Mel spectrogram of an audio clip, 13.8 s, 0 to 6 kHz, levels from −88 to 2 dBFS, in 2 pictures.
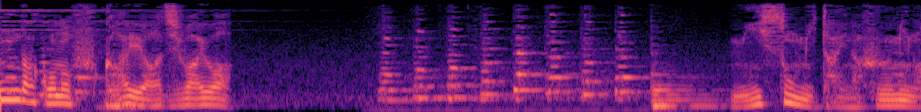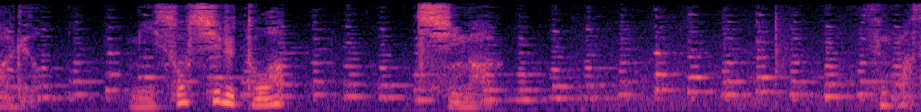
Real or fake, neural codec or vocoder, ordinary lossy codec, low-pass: real; none; none; 5.4 kHz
